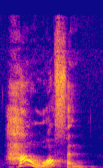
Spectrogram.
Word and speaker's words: how often: How often? Novamente, não vamos pronunciar a letra T. How often? Com que frequência? How often não se pronuncia o T.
